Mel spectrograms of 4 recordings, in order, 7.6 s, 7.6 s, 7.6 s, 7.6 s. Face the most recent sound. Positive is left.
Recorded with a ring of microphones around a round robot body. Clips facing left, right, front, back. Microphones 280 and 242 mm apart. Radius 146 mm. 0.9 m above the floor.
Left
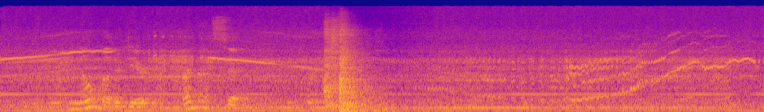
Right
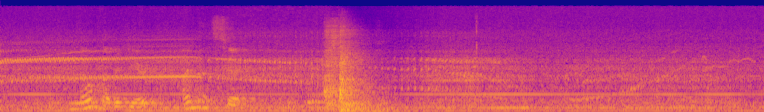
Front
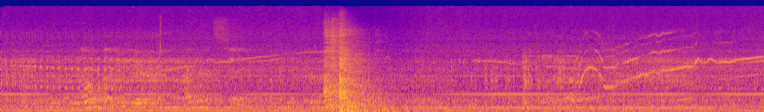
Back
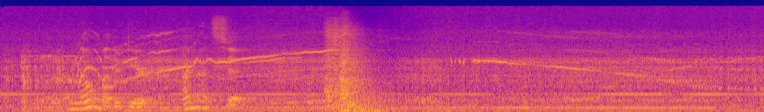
turn(degrees=15)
